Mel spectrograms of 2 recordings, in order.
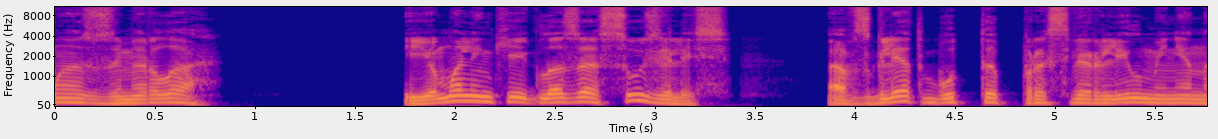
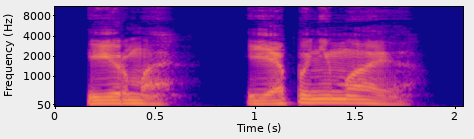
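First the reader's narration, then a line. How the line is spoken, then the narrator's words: Cold. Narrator (Russian): сказал он холодно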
